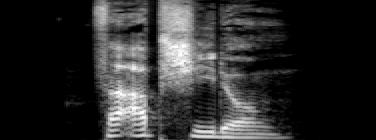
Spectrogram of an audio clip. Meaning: 1. dismissal 2. seeing off 3. enactment, passage, adoption 4. funeral service, especially a Lutheran one
- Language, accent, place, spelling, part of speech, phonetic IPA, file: German, Germany, Berlin, Verabschiedung, noun, [fɛɐ̯ˈʔapˌʃiːdʊŋ], De-Verabschiedung.ogg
